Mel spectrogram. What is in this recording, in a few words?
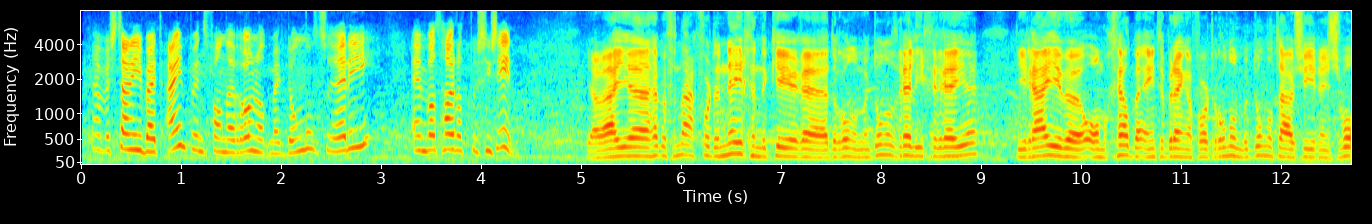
Radio Interview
